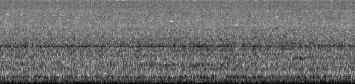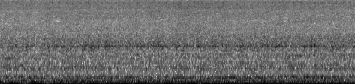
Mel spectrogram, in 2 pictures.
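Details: Mitsubishi Adventure diesel, warm, idling after engine treatment, aircon compressor loading it: steady deep idle holding even with no stumble or surging; healthy under load.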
